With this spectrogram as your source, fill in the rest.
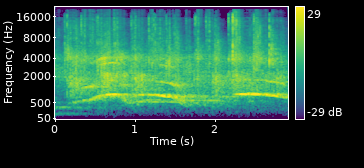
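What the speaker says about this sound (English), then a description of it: "Guys, please give a round of applause for Amy." An audience applauds as a person is called to the front, a brief wash of clapping and crowd noise with voices and cheers riding over it.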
